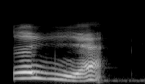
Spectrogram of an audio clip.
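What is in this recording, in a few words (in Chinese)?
"ci2yu3", Mandarin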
